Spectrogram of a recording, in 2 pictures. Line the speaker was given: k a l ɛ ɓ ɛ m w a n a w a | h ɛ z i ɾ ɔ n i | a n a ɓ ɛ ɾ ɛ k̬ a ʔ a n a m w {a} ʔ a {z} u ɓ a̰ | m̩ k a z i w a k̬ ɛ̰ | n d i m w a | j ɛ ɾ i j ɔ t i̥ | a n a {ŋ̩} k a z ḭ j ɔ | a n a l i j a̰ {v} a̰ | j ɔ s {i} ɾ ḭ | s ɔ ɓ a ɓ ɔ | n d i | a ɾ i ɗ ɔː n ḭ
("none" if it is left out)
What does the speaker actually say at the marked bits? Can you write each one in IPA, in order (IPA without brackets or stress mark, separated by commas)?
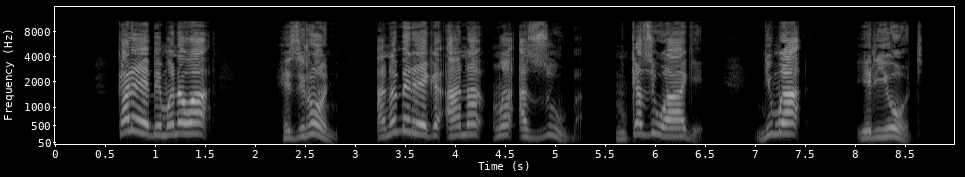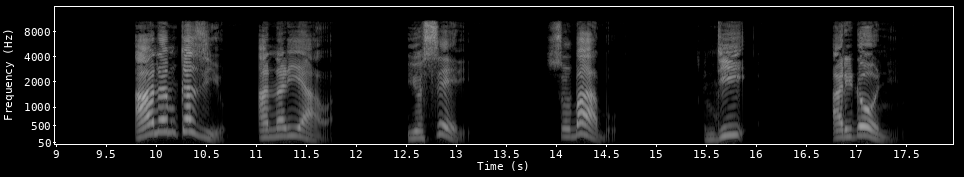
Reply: a, z, m̩, w, ɛ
